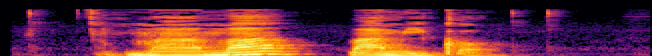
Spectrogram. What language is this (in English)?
Georgian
